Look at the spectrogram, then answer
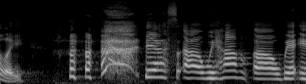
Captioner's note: laughter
